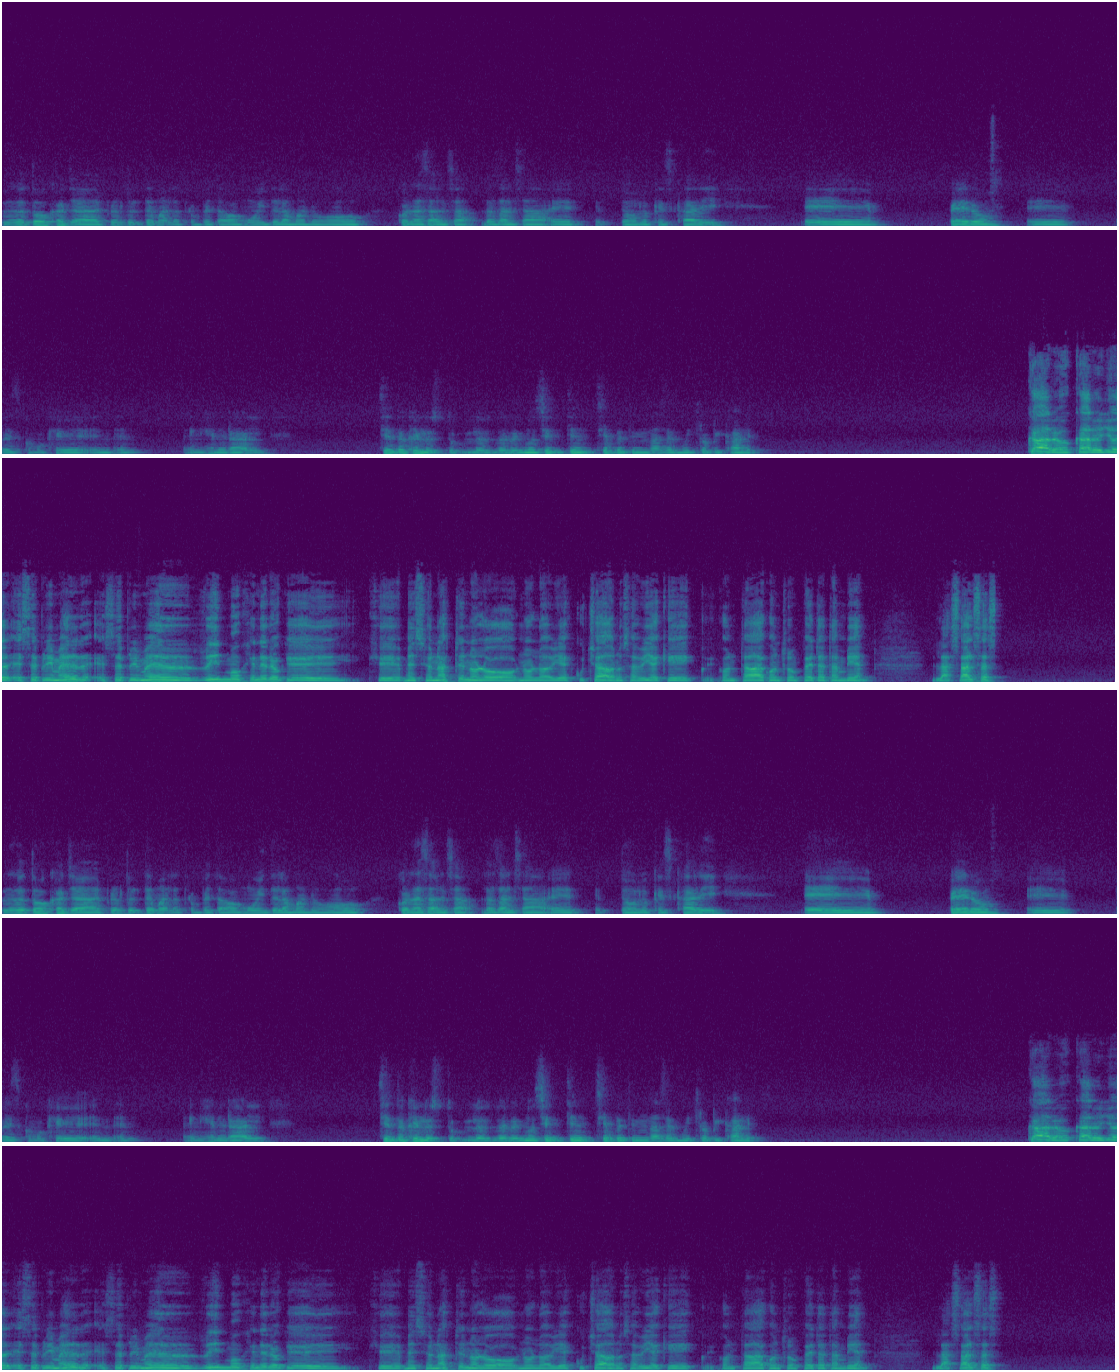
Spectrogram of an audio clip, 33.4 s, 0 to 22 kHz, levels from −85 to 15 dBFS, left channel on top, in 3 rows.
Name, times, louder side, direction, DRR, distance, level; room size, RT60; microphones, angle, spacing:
voice 1, 0.0-3.7 4.0-7.3 8.0-8.8 9.5-10.7 11.1-12.5 13.0-13.8 14.9-18.8, right 1 dB, 55° right, 1.0 m, -32 dB
voice 2, 21.4-32.2, left 3 dB, 40° left, 0.6 m, -26 dB
9.8 x 5.4 x 3.0 m
head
